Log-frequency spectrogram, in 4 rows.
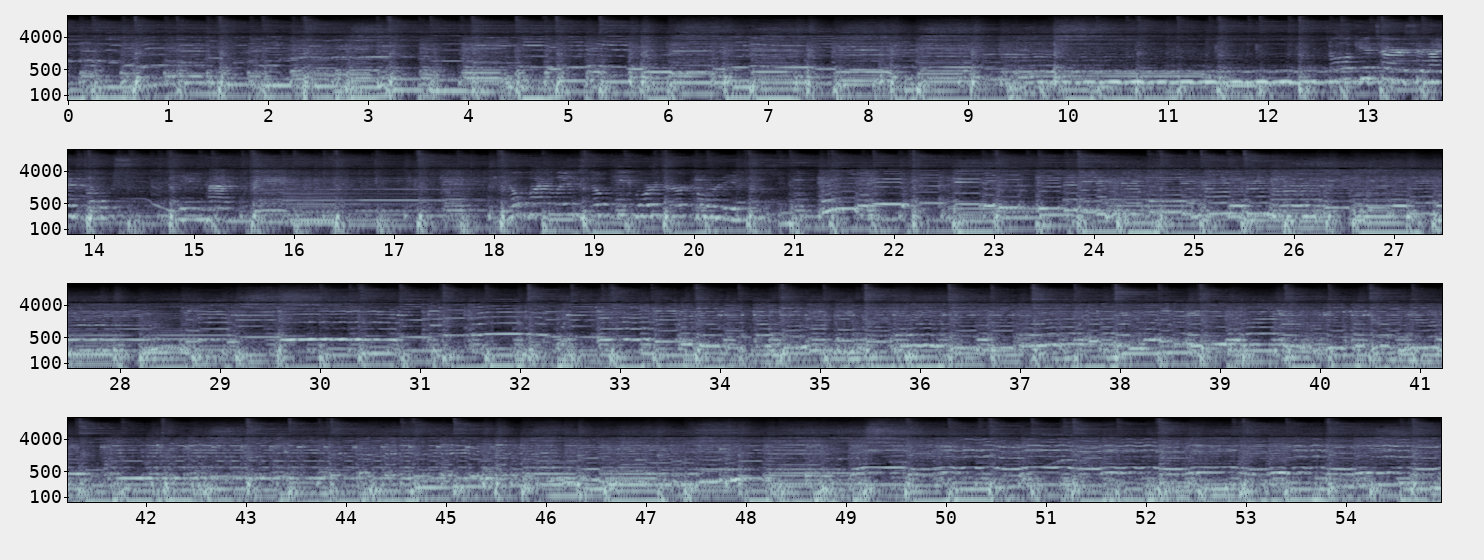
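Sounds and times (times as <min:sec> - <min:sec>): bass and drums: 0:00.0 - 0:54.9
blues guitar lead with bending notes: 0:00.0 - 0:54.9.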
